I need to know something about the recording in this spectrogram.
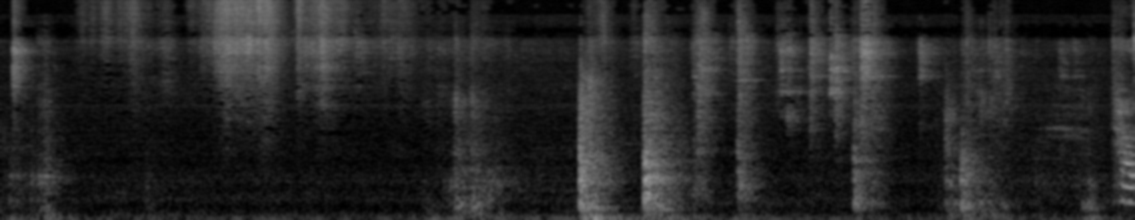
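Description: Christmas ornaments being handled in a plastic storage bin: a soft rustle, then several light knocks and clicks.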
